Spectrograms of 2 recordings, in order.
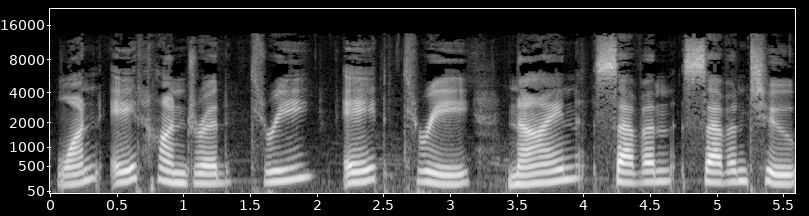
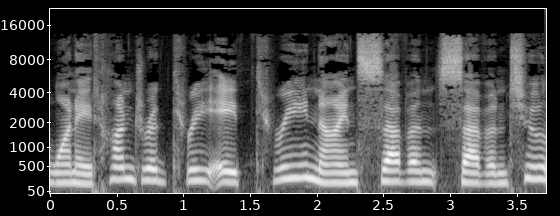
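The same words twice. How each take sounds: First: The number is said more slowly. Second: The number is said at normal speed.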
